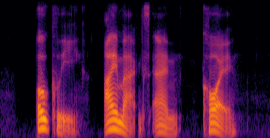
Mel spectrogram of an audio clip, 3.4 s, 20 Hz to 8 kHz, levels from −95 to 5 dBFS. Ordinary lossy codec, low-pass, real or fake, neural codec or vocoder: Opus, 24 kbps; 7.2 kHz; real; none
